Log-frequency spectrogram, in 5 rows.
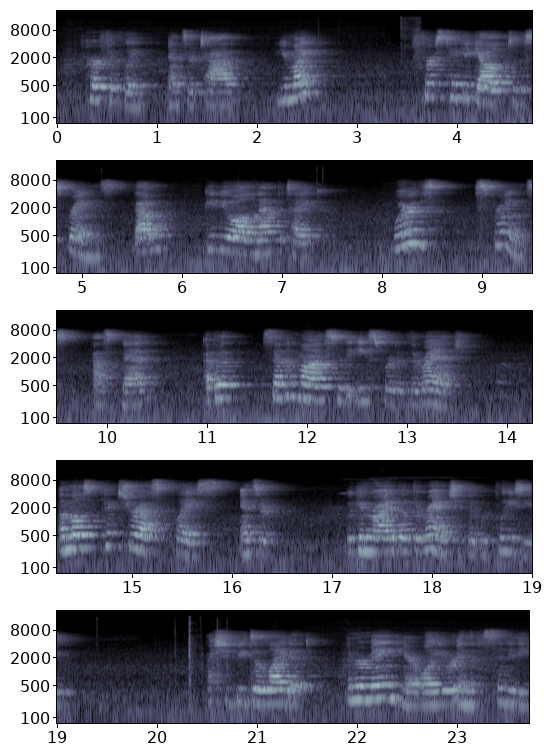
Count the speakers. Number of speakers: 1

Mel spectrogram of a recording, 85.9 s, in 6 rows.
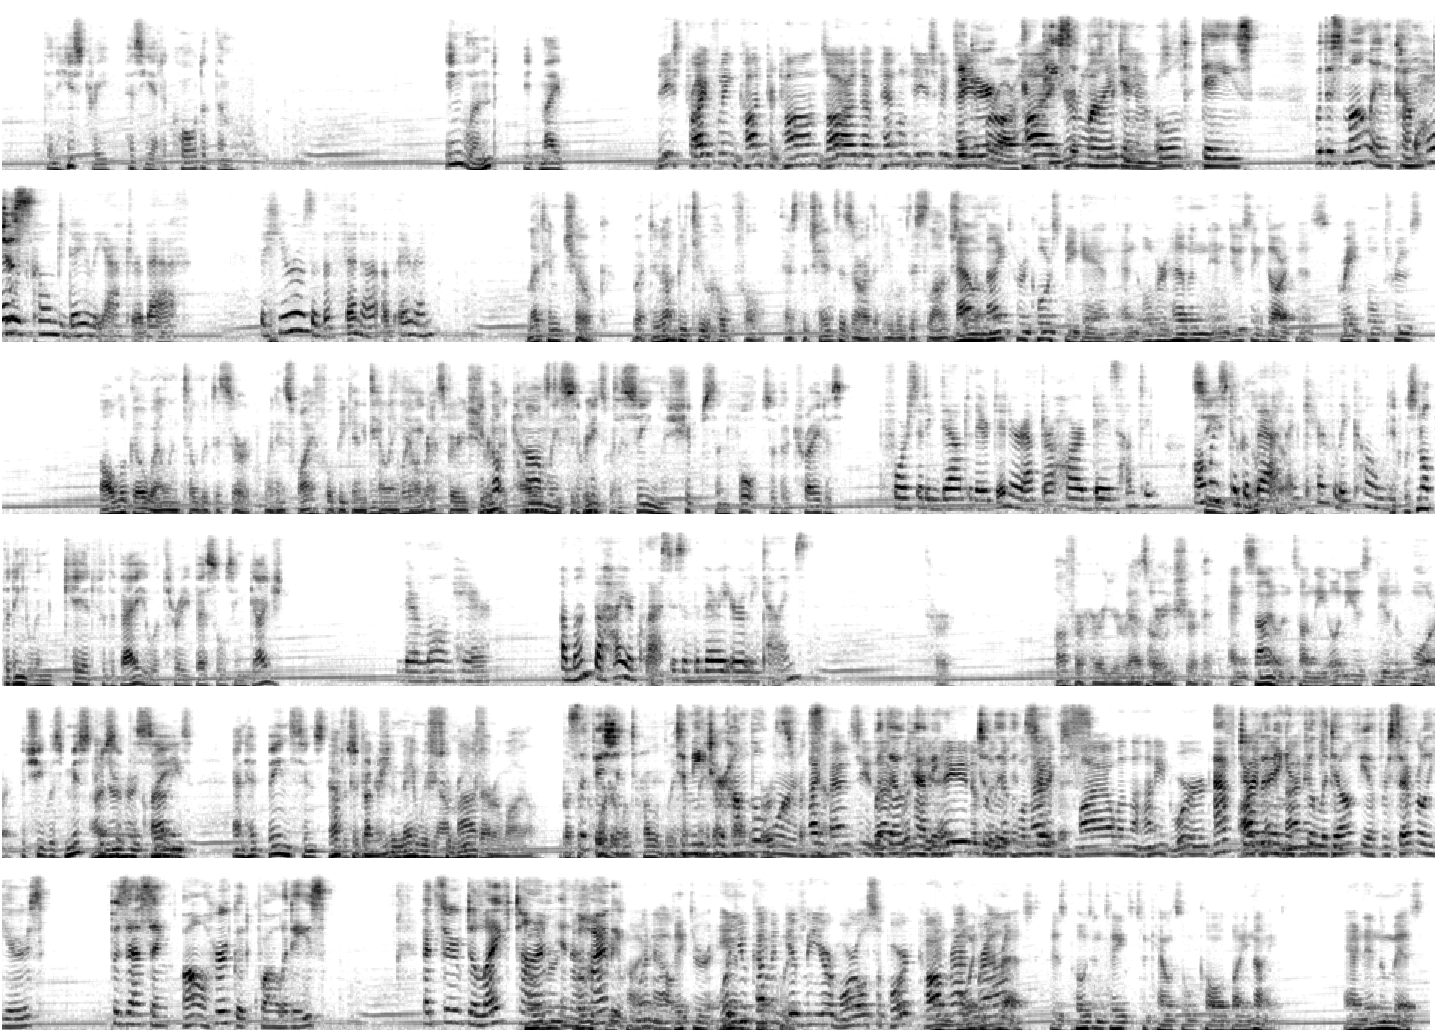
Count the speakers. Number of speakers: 6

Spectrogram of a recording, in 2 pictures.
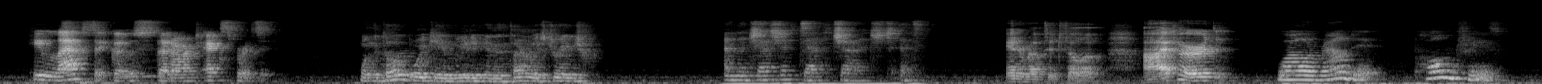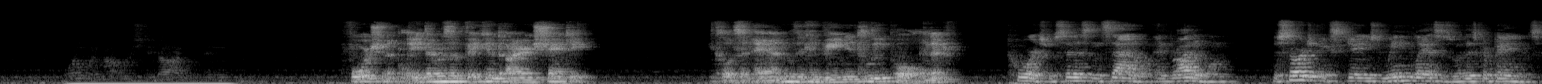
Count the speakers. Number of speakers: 7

